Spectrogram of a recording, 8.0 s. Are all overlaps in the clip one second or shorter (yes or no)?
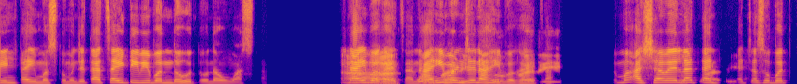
no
